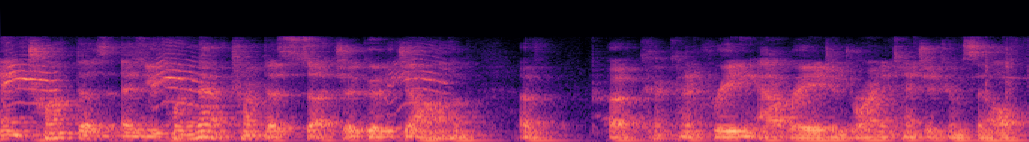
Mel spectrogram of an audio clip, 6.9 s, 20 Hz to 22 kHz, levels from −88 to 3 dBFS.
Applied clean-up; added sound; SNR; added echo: none; Meow; 13 dB; reverberation time 0.6 s.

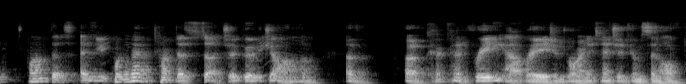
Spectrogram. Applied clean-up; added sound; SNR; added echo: neural mask model DeepFilterNet 3.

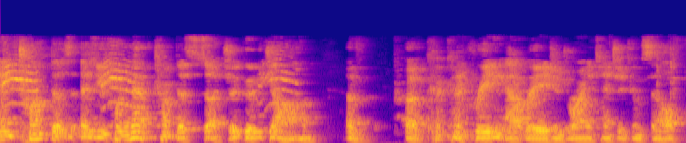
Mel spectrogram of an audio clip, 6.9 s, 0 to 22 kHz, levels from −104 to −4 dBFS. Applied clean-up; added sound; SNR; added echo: classical method WPE with log-MMSE.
